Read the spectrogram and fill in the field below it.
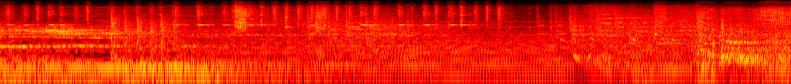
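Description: A tiger roars and snarls loudly and continuously for several seconds, deep rumbling growls surging in waves with brief pauses, with no talking. The tiger is fighting Zhou Chu on Nanshan (South Mountain).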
